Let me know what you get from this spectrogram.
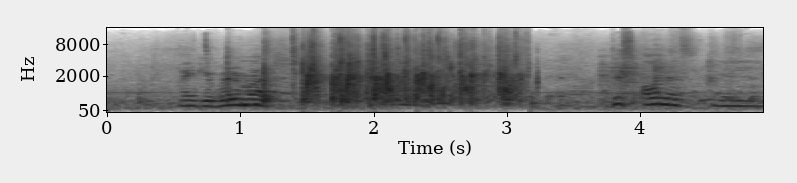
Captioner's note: applause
